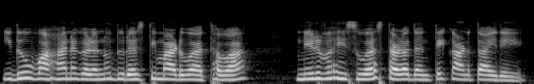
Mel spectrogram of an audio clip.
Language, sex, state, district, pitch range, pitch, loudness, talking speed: Kannada, female, Karnataka, Bidar, 225-255 Hz, 245 Hz, -15 LUFS, 90 wpm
